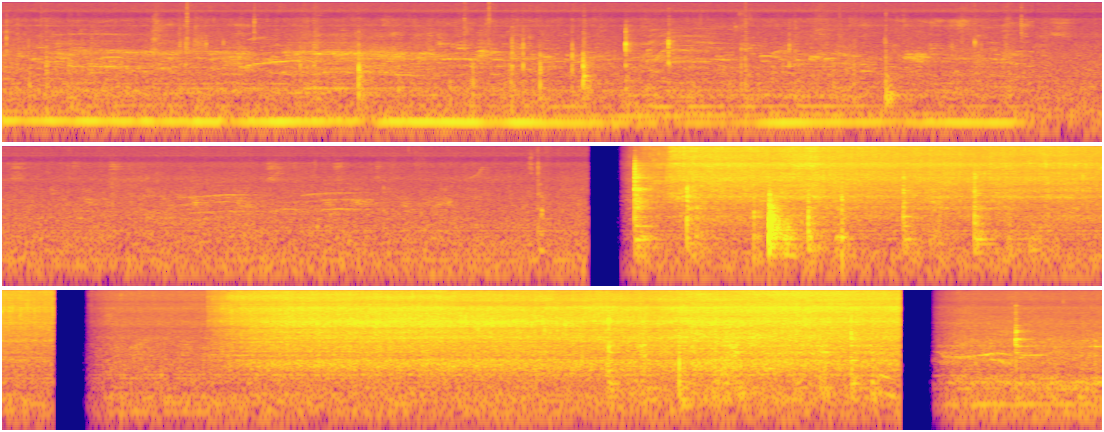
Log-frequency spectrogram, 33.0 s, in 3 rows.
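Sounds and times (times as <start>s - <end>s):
garlic sizzling in hot oil: 17.3s - 22.5s, 24.0s - 31.0s
wooden spatula scraping pan: 28.1s - 30.8s.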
